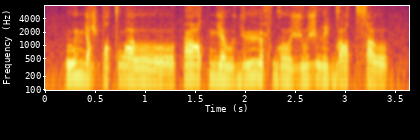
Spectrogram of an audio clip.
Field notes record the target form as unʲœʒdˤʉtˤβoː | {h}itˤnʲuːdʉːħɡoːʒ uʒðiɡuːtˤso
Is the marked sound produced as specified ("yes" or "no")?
no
